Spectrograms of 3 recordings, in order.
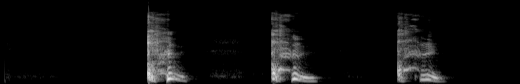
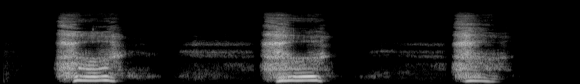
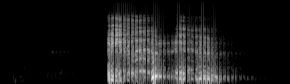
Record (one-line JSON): {"three_cough_length": "5.2 s", "three_cough_amplitude": 32768, "three_cough_signal_mean_std_ratio": 0.31, "exhalation_length": "5.8 s", "exhalation_amplitude": 21978, "exhalation_signal_mean_std_ratio": 0.47, "cough_length": "2.9 s", "cough_amplitude": 32767, "cough_signal_mean_std_ratio": 0.3, "survey_phase": "beta (2021-08-13 to 2022-03-07)", "age": "65+", "gender": "Female", "wearing_mask": "No", "symptom_none": true, "smoker_status": "Ex-smoker", "respiratory_condition_asthma": false, "respiratory_condition_other": false, "recruitment_source": "REACT", "submission_delay": "1 day", "covid_test_result": "Negative", "covid_test_method": "RT-qPCR"}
